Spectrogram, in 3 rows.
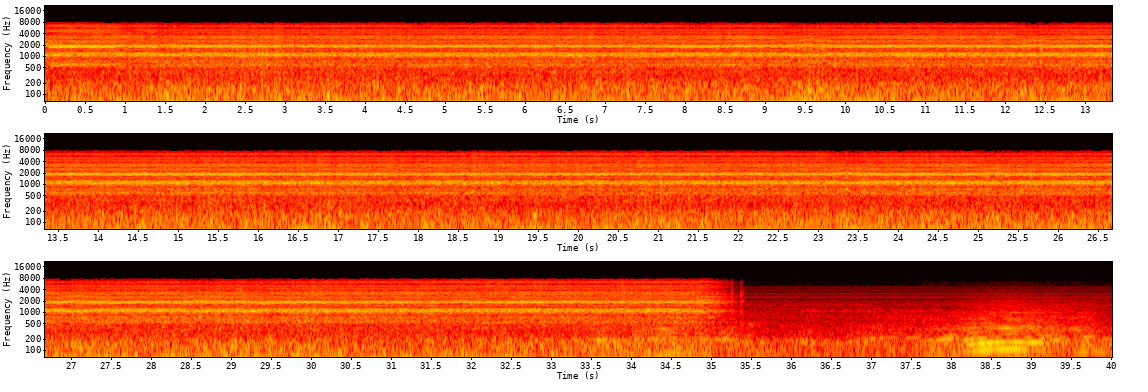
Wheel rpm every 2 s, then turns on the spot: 160, 160, 160, 160, 160, 160, 160, 160, 160, 160, 160, 160, 160, 160, 160, 160, 160, 80, 0, 0.
none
